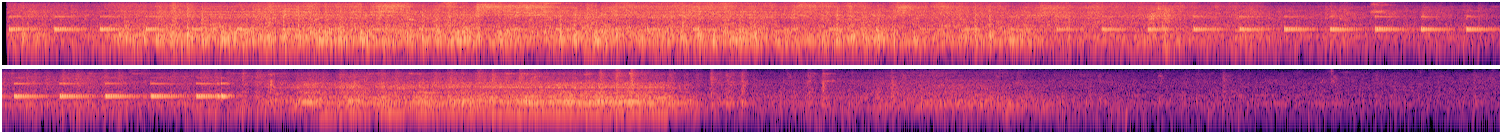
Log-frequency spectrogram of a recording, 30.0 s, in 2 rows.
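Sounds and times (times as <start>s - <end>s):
train wheels clattering over rail joints: 0.1s - 26.2s
level crossing bell ringing: 10.6s - 17.4s.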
